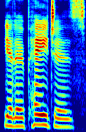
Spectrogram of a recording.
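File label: "Yellow Pages", English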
